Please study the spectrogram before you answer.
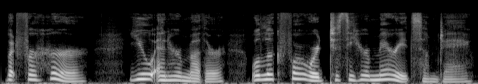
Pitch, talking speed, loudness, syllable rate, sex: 180 Hz, 190 wpm, -17 LUFS, 4.8 syllables/s, female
